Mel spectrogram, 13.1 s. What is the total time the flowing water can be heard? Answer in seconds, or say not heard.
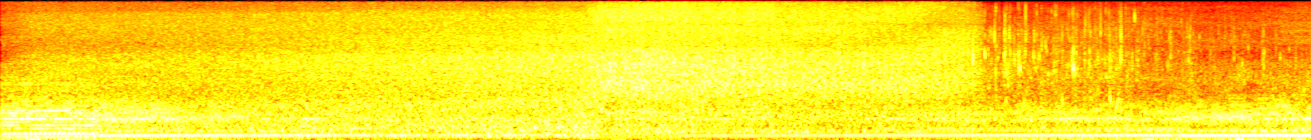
13 s.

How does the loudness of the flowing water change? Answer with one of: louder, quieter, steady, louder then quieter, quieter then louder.
louder then quieter.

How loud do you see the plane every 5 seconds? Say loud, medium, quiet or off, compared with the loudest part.
loud, medium, loud.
